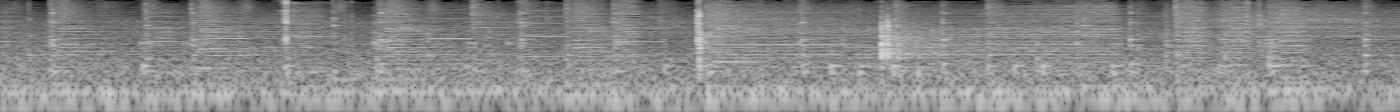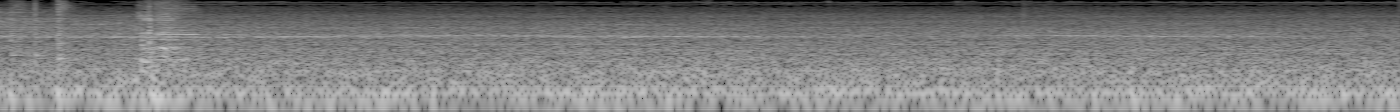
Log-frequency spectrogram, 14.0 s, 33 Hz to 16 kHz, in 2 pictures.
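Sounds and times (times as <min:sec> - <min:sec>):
generator running: 0:00.0 - 0:08.3.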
